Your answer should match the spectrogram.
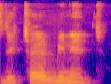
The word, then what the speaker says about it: determinate: And the same happens with, and by the verdict is determinate. Determinate needs to be pronounced. The final syllable needs to be there in order to produce the 5 iambic beats.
